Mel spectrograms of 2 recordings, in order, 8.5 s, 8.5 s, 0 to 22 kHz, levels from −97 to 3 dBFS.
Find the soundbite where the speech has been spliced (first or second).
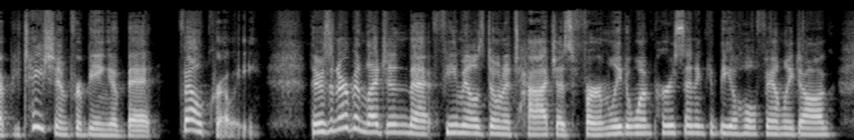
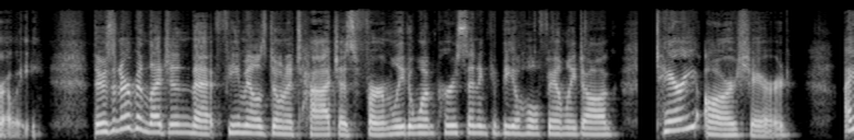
second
